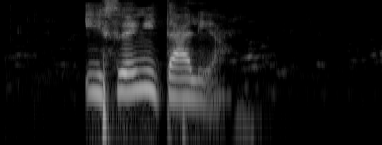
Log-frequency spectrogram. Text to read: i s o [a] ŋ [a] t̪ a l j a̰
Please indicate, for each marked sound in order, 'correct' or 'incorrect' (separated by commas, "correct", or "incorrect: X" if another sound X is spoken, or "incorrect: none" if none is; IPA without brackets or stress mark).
incorrect: e, incorrect: i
